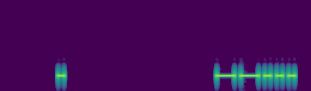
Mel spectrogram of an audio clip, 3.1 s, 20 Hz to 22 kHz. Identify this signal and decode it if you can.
Morse code, heard as a keyed tone, about 20 wpm, spaced as for 5 wpm, 700 Hz. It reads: E7
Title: 242 Lesson 39d - Letter z - Two Characters 20wpm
